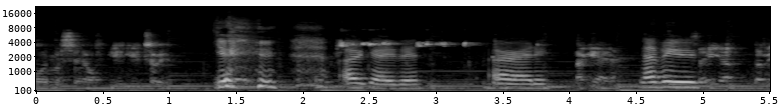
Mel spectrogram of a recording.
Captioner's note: laughs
